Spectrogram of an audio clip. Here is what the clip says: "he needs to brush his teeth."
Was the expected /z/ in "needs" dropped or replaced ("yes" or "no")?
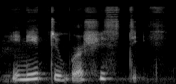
yes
